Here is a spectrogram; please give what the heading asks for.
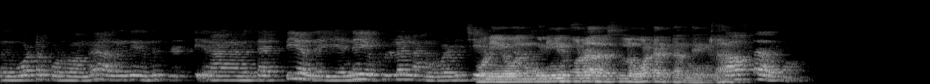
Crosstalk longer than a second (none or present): present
